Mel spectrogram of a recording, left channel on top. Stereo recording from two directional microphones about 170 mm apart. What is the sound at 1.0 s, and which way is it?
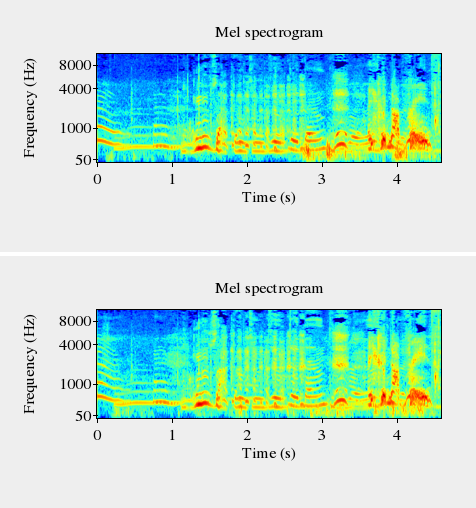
A child's voice, 30° right (ahead or behind).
